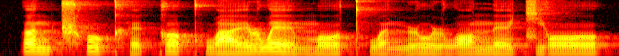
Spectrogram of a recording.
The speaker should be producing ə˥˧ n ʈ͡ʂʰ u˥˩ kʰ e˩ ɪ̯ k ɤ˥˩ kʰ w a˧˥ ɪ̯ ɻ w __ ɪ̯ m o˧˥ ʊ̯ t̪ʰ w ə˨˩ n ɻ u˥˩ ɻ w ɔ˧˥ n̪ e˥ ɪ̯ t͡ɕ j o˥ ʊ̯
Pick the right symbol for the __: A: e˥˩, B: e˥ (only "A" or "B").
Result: A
